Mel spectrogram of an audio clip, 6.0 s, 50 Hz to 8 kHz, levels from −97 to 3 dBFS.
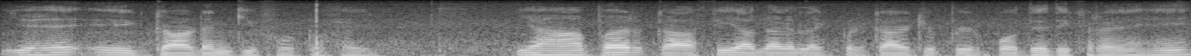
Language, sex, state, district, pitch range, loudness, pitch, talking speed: Hindi, male, Uttar Pradesh, Jalaun, 105-115 Hz, -17 LUFS, 110 Hz, 170 wpm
